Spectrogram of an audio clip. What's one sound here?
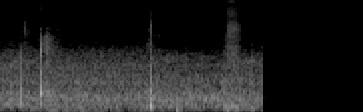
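Crops are pulled up with soft popping thuds.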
